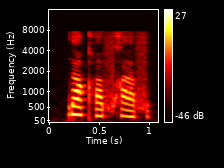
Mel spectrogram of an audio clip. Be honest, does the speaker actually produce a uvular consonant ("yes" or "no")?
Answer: yes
